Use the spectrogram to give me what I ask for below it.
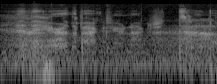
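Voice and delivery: barely audible whisper; ASMR whisper. Shown as a demonstration. Showing friends how ASMR feels on the neck, faintly whispered. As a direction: whisper it very softly into the mic. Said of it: "when you talk like this".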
